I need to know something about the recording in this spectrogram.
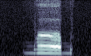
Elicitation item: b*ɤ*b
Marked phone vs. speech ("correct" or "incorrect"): correct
